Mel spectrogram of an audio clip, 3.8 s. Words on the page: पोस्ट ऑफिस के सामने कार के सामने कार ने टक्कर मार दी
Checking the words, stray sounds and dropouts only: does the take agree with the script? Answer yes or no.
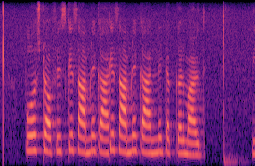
no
